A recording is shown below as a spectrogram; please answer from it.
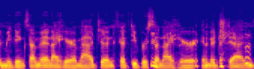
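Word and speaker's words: Imagen: models super cool I want to talk about imagine 3 which I just learned is actually pronounced imagine 3 like I've been calling it imagin I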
